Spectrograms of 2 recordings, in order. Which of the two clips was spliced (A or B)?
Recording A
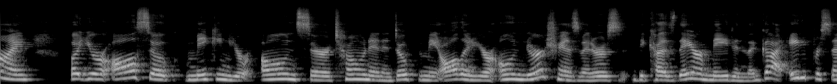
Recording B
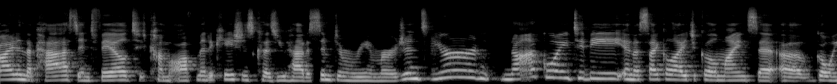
B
